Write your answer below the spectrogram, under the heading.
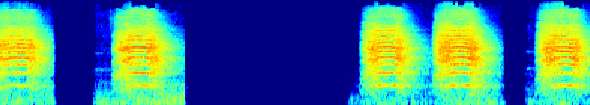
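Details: Yellow-crested cockatoo uttering harsh, grating screeches: two calls, a pause of over a second, then three more in quick succession, each raspy and about half a second long.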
